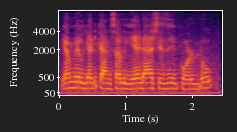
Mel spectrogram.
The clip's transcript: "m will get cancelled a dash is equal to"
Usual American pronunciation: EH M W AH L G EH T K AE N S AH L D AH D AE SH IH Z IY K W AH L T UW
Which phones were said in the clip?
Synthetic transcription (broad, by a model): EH M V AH L G EH T K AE N S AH L AH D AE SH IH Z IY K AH L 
